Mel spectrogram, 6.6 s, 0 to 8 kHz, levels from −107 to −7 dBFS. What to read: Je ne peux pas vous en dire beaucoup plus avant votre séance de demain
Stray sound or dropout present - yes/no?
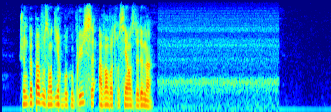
no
